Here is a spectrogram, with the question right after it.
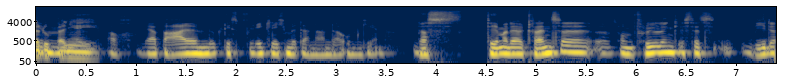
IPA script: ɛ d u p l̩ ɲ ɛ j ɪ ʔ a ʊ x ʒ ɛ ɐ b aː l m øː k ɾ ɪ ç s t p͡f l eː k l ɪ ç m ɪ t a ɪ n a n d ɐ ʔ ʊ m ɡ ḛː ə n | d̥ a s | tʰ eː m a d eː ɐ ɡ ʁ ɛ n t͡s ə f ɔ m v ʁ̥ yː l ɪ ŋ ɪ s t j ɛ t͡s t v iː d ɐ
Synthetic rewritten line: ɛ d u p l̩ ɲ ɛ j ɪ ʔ a ʊ x v ɛ ɐ b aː l m øː k l ɪ ç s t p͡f l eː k l ɪ ç m ɪ t a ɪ n a n d ɐ ʔ ʊ m ɡ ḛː ə n | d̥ a s | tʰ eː m a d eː ɐ ɡ ʁ ɛ n t͡s ə f ɔ m f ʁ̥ yː l ɪ ŋ ɪ s t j ɛ t͡s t v iː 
